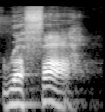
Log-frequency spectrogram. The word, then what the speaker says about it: rapha: And the word in Hebrew for be still is pronounced rapha.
